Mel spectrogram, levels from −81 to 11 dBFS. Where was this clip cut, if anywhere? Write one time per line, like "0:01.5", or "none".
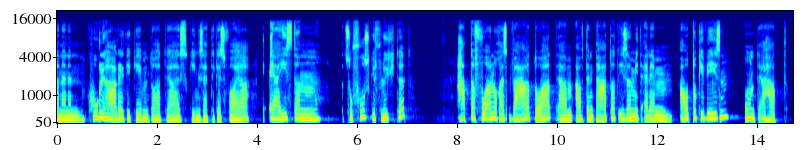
0:09.0
0:12.4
